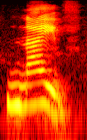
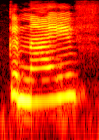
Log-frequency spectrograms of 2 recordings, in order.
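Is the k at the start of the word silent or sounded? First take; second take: silent; sounded. First: The word begins with an n sound. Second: The word begins with a k sound. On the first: The speaker calls it right. "जब हम इसको बोलेंगे तो हम इसको बोलेंगे नाइफ" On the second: The speaker calls it wrong. "इसको कनाइफ नहीं पढ़ना है"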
